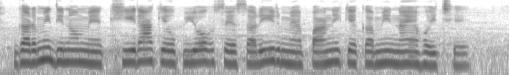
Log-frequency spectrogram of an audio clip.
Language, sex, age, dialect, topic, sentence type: Maithili, female, 18-24, Angika, agriculture, statement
